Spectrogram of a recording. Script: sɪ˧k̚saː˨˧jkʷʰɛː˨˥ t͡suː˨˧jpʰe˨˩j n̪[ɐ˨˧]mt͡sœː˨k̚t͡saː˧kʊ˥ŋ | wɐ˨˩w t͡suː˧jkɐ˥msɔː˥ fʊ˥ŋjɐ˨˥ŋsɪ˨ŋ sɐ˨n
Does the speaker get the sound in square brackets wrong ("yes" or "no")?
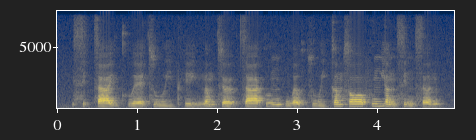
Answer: yes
